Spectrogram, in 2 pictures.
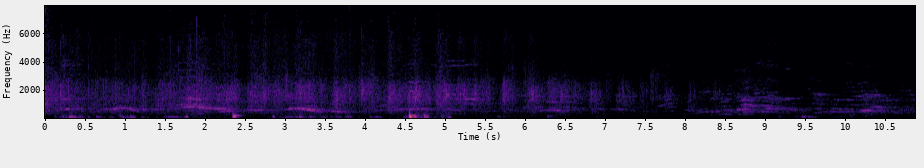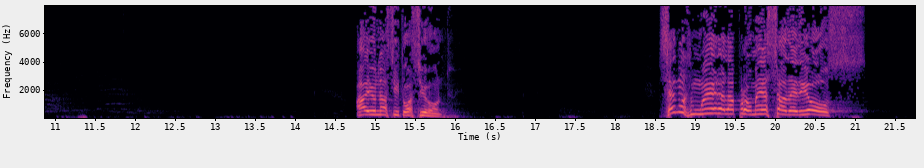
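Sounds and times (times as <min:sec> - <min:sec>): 
voices cheering: 0:00.0 - 0:06.8
audience applause: 0:00.0 - 0:09.3
speech: 0:14.8 - 0:16.0, 0:19.6 - 0:21.0.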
